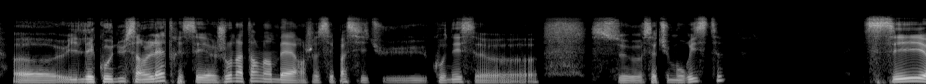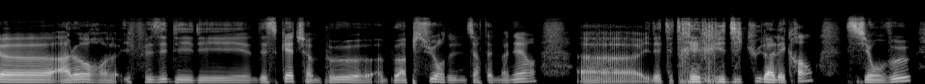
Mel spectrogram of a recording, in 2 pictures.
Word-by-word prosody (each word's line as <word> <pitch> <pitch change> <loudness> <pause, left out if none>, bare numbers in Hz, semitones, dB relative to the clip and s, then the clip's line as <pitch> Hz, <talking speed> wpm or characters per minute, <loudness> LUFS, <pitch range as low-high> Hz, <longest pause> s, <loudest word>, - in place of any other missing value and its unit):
Heu, 95 0 -2
il 110 +2 -2
est 120 - +5
connu 130 +3 -2
sans 110 - +4
l'être 145 +9 +1
et - - -4
c'est 105 -1 0
Jonathan 140 +5 -1
Lambert. 110 -7 -1
Je - - -7
sais - - +1
pas - - -5
si 100 - 0
tu 95 0 -14
connais 115 +3 -5
ce - - -1 1.1
ce 90 -2 -2
cet 90 +1 +1
humoriste? 120 - -2 1.4
C'est, 140 +4 +6
heu, 110 -1 +4
alors, 105 -2 +1
heu, 95 - -9
il 110 - -11
faisait 120 +3 -5
des 110 -4 -6
des 100 -2 -6
des 105 +3 -7
sketchs 135 +4 +2
un 100 -1 -6
peu, 105 -1 -4
heu, - - -12
un 95 - -12
peu 100 +2 -3
absurdes 115 +2 -1
d'une 95 -1 -13
certaine 105 0 -5
manière. 120 +8 -4 0.5
Heu, - - -4
il - - -8
était 95 0 -3
très 120 +3 +4
ridicule 115 +6 +2
à - - +7
l'écran, 105 0 -1 0.3
si 115 - +8
on 105 -1 -1
veut. 140 - -2
110 Hz, 160 wpm, -23 LUFS, 100-120 Hz, 1.4 s, si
